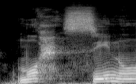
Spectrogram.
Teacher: ہا کو واضح نکالنا ہے، سین کو باریک سیٹی سے، نون یا نون تنوین کا اخفا مع الغنہ ہے.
